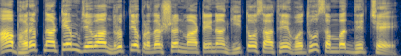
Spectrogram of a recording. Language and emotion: Gujarati, neutral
